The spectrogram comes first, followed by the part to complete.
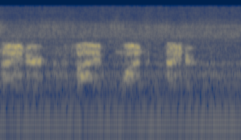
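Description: A broadcast voice reads out MAFOR code digits ("one, one…") through a handheld VHF marine radio's small speaker, sounding thin and narrow. A steady low hum runs beneath.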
